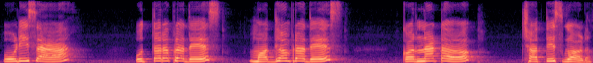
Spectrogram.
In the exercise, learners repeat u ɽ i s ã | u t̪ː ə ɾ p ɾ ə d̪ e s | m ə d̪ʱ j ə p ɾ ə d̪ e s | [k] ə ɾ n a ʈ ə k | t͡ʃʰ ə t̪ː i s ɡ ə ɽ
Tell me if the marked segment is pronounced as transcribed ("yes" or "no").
yes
